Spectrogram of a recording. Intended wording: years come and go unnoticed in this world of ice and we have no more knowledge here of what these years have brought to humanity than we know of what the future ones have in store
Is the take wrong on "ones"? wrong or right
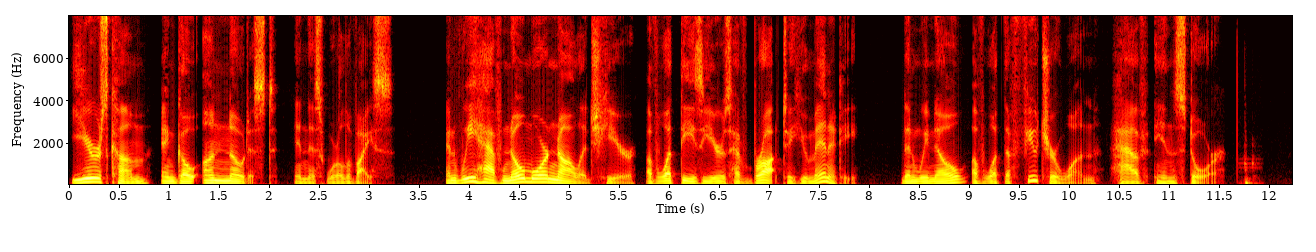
wrong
